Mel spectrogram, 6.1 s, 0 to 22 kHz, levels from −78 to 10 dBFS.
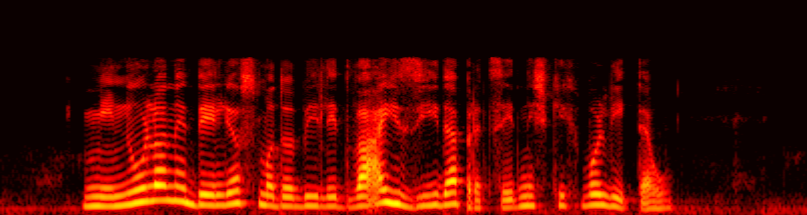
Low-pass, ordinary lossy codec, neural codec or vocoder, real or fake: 7.2 kHz; none; codec, 16 kHz, 2 kbps, X-Codec, HuBERT features, trained on LibriSpeech; fake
